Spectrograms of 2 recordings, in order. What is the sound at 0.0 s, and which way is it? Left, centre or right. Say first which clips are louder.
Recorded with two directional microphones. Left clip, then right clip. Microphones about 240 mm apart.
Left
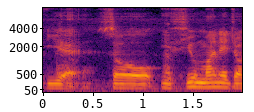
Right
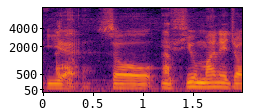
Speech: even; right.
